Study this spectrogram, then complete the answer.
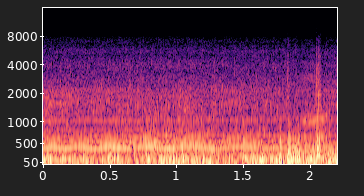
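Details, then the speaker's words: Meepo V3 electric skateboard, riding: a steady high motor whine over wind and road rumble, sounding like a race car. The rider first suspected the motor was shot. "not going to cut it my motor shot i'm crazy my thing sounds like a race car dude"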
